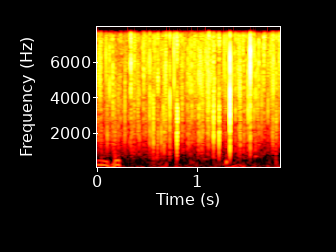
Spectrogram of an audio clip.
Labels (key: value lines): label: biophony, cascading saw
recorder: SoundTrap 600 or HydroMoth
